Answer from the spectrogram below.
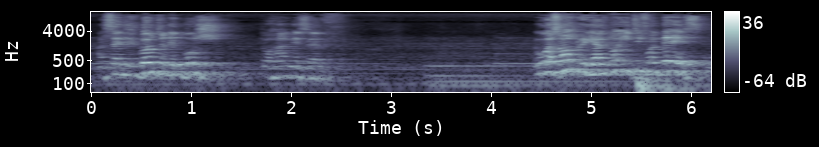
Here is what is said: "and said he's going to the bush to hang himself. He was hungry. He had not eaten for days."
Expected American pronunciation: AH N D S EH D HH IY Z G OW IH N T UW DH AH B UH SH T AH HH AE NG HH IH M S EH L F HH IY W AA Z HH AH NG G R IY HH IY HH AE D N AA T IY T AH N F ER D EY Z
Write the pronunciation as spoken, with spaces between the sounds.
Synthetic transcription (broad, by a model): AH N S EH D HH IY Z G OW IH N T UW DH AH B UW SH T AH HH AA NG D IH S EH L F HH IY W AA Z HH AH NG G R IY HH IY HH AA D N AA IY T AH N F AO D EY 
